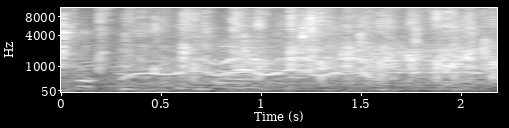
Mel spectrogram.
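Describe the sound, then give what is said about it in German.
An audience applauds, a dense steady wash of many hands clapping at even loudness, with some voices and murmurs mixed into the noise. “Dürfen wir nochmal klatschen.”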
